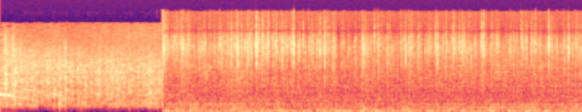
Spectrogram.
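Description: Heavy rain pelting a car's windscreen and roof, heard from inside the car, over a low steady rumble. At the very start, before the cut to the car, a shouted voice trails off over storm noise.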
